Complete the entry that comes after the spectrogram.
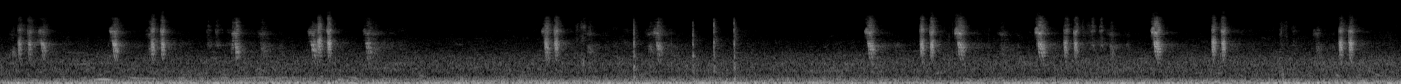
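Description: A bird giving runs of short, sharp calls in quick groups of two to five, repeated irregularly, over a steady low outdoor background hum.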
